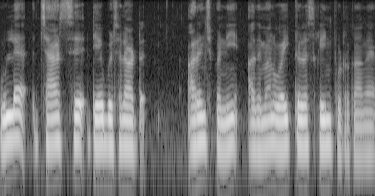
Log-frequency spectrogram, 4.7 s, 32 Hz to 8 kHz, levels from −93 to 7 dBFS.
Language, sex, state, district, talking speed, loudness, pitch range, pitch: Tamil, female, Tamil Nadu, Nilgiris, 155 wpm, -15 LUFS, 130-145 Hz, 135 Hz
